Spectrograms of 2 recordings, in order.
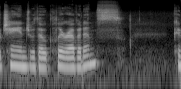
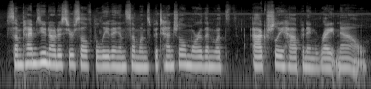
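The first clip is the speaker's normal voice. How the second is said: ordinary talk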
